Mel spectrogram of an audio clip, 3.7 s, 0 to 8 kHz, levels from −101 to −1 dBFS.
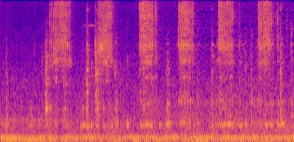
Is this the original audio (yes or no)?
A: yes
